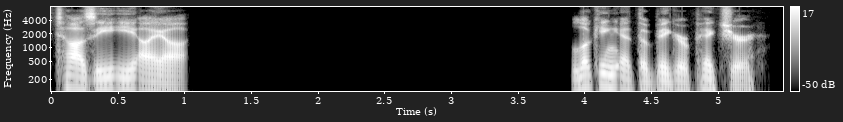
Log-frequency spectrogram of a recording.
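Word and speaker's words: تعزية: In more traditional Shia villages, people still gather to reenact the events in a passion play called the Taziyah, pronounced Taziyah.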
